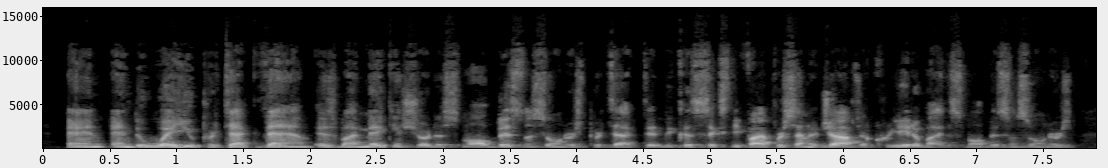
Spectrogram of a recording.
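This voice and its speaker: A man's medium-pitched voice at a very fast pace, with hardly any pauses and ordinary pitch variation. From Iran. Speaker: entrepreneur interviewer. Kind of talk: interview conversation. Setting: video call from office.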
